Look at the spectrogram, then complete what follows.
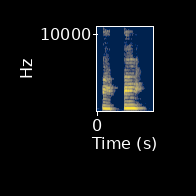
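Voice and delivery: plain reading voice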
